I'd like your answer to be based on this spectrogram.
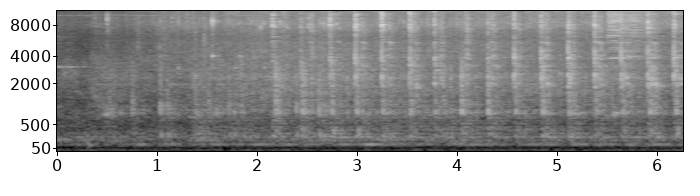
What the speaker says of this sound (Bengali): লাল লাল করে ভেজে নিচ্ছি।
